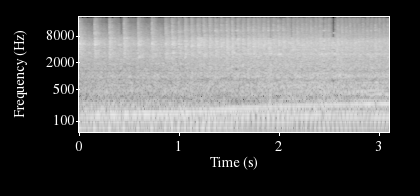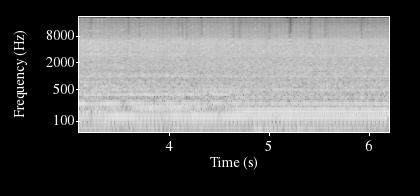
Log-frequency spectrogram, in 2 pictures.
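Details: Small single-cylinder lift engine after repairs, started with a little less choke: loud and raspy as it picks up revs, with a sharp unmuffled bark; the muffler pipe on the base plate has rusted through.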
